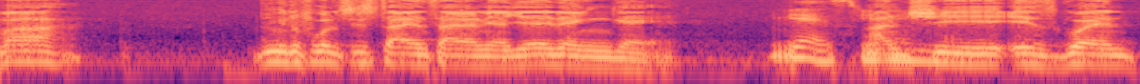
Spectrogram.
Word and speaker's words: Yennenga: I hope I pronounce her name right. Yennenga.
